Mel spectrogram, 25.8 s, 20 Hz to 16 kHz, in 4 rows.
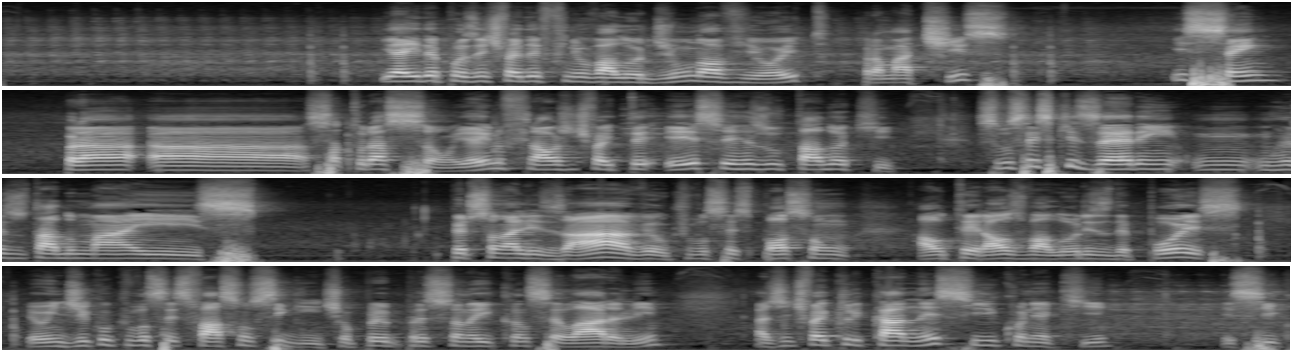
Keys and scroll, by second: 3.0-4.0 typing, 5.5-6.4 typing.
